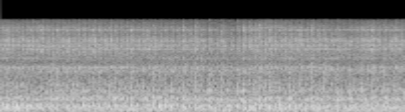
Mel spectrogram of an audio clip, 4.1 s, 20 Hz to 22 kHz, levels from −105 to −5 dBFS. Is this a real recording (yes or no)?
yes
